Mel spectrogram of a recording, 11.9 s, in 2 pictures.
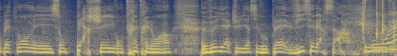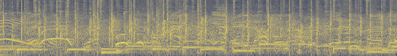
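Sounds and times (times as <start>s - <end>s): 
speech: 0.0s - 8.5s, 9.4s - 10.6s, 11.2s - 11.9s
crowd clapping: 5.4s - 11.9s.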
